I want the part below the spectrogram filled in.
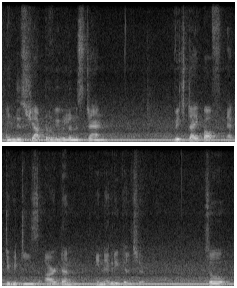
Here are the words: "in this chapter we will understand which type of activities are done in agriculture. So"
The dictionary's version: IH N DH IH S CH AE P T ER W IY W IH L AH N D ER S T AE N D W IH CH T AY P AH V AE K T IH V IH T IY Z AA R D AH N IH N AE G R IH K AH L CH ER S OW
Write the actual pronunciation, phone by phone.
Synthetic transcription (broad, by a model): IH N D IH S CH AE P T ER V IY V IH L AH N D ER S T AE N D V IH CH T AY P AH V AE K T IH V IH T IY Z AA R D AH N IH N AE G R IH K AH L CH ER S OW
